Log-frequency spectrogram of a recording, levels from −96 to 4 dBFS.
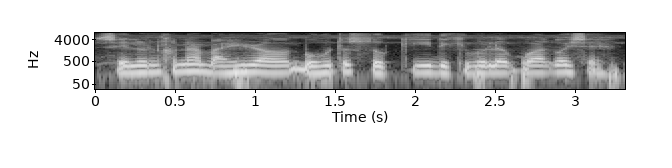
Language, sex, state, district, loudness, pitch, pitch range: Assamese, male, Assam, Sonitpur, -14 LUFS, 160 Hz, 155-170 Hz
